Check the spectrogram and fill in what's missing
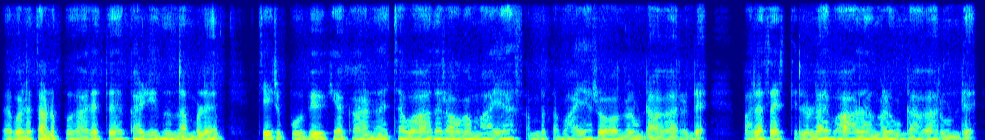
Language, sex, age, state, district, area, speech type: Malayalam, female, 60+, Kerala, Wayanad, rural, spontaneous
